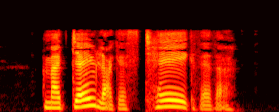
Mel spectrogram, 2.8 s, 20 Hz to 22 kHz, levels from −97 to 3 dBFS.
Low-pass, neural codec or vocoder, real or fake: 7.2 kHz; none; real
